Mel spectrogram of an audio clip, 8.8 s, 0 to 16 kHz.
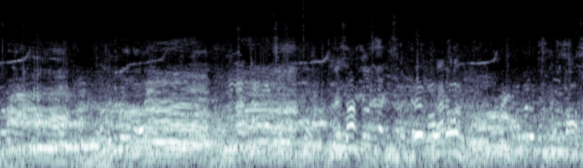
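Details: Six-month-old Sahiwal bull calves at Ambari cattle market, Chattogram, Bangladesh, 31 January 2025: strong, sustained moos, one after another, some bending in pitch, over a low background hum of crowd voices.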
